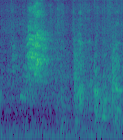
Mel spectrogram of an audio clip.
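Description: A salmon-crested cockatoo gives one harsh, rasping screech, followed by shorter, lower squawking notes over a faint steady hum.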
